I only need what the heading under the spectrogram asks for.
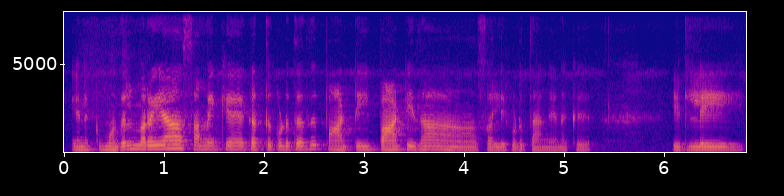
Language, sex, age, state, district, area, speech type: Tamil, female, 30-45, Tamil Nadu, Salem, rural, spontaneous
